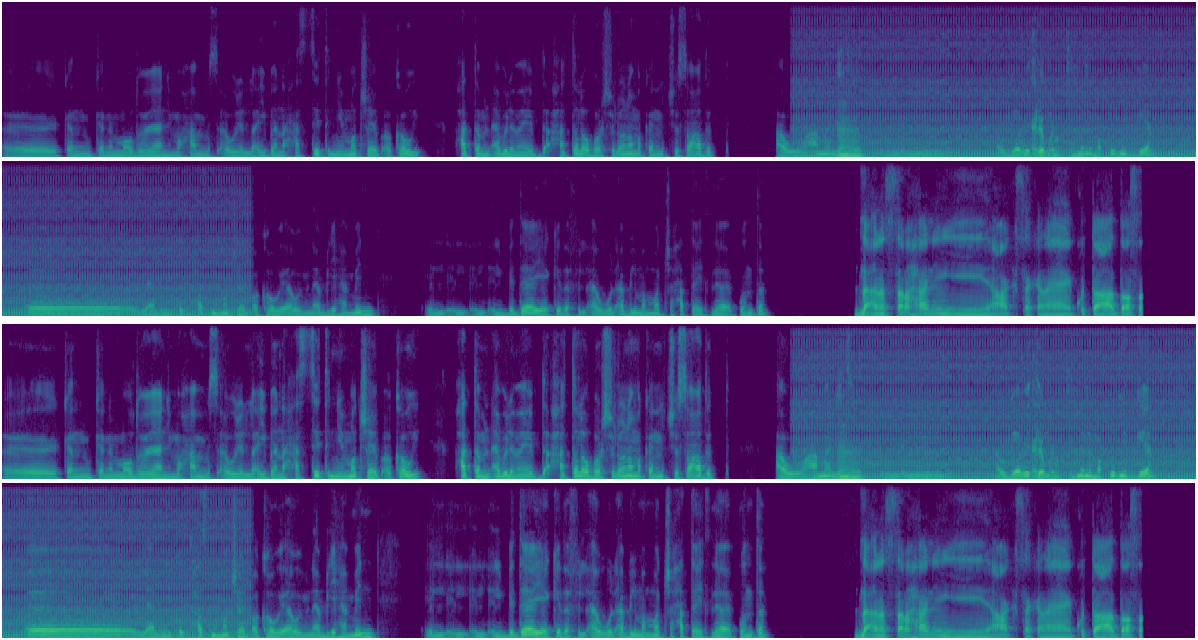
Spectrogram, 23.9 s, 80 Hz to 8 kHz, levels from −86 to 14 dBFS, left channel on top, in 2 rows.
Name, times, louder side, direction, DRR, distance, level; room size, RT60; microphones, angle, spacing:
voice 1, 0.0-4.2 4.5-7.1 7.7-8.4 8.8-9.5 9.9-10.5 10.7-11.6 12.2-15.7 16.2-19.6, right 5 dB, 70° right, 0.5 m, -27 dB
sound 1, 7.9-14.5, right 1 dB, 20° right, 1.7 m, -33 dB
voice 2, 10.3-10.9 20.5-23.3, equal, ahead, 0.3 m, -26 dB
head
